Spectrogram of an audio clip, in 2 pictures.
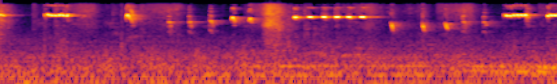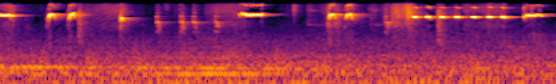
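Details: Kolibri ninja sunbird song used as a tutor recording to teach other birds to sing: very high, thin whistled notes and short sharp chips in quick bursts, some notes in rapid repeated strings, with brief pauses between phrases.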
